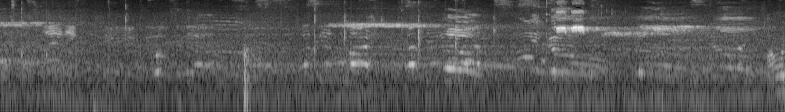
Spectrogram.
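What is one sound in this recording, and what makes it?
A crowd murmurs throughout a large echoing arena.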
